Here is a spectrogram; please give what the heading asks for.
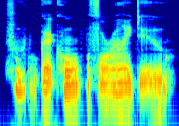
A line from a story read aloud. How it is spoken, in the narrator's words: Nick murmurs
